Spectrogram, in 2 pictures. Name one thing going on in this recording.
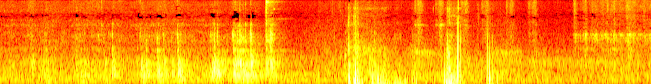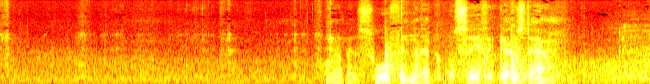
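Metal tools clink and clatter against a bench vise.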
